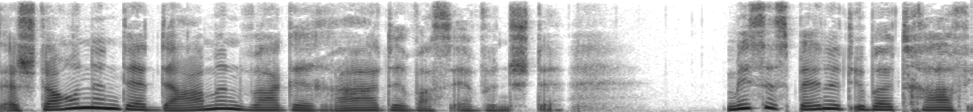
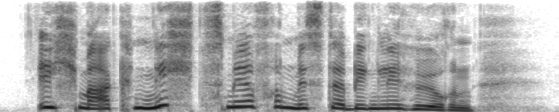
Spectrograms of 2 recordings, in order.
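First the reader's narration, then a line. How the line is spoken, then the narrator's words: Calling out. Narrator (German): rief Mrs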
